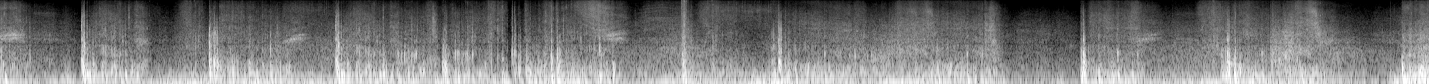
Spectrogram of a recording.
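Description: Snowboard riding over hard-packed snow: a steady low rumble of the board running, broken by about a dozen sharp knocks and thuds as it hits, scrapes and lands on the snow blocks.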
